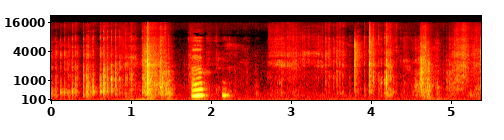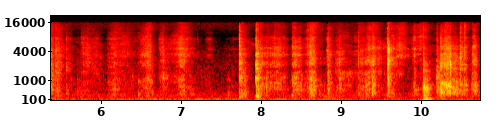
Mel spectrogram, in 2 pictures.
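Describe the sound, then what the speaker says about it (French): Scissors snip a small paper image for a scrapbook recipe page, giving short, quiet cutting and rustling sounds in irregular bursts, with a brief spoken word and handling noise in between. "Donc, je vais la couper au ciseau."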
